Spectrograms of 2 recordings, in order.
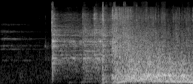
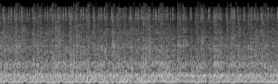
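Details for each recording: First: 5.3L LS truck engine on MegaSquirt 2 with a newly wired stepper idle air control valve, during IAC tuning: fires up, revs briefly, then settles smoothly to a steady even idle with no hunting; normal idle. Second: 5.3L LS truck engine on MegaSquirt 2 with stepper IAC, steady idle drone stuck at a raised speed and not dropping to target; owner suspects engine not warming enough, coolant-temperature hysteresis setting questioned.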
